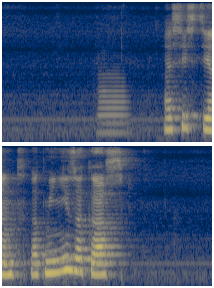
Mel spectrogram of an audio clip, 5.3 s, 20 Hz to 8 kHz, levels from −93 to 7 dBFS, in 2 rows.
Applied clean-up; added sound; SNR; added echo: none; Brass instrument; 16 dB; reverberation time 0.5 s.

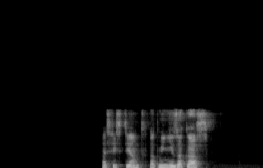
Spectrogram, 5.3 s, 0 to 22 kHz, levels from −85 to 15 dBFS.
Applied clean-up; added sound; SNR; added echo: neural mask model DeepFilterNet 3.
